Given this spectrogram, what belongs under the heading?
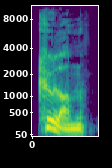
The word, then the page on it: coulomb: British English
